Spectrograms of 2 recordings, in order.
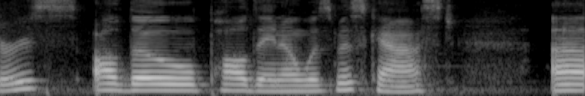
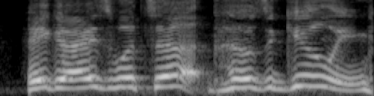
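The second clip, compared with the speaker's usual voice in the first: plain American voice, pitched up; 6 semitones higher, 3 dB louder than usual. Mocking an actor who plays Napoleon without an accent: Joaquin Phoenix impression with no accent. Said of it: "everybody else have a accent in it and Joaquin Phoenix is just".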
